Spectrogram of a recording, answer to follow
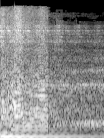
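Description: Hardstyle electronic music: a held deep bass note under a steady synth tone, slowly fading, its bright top end dropping away about a second in.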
